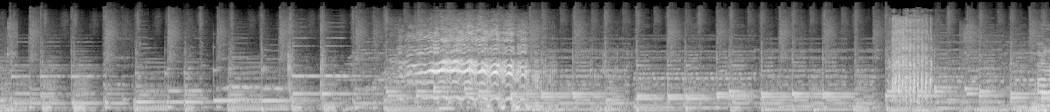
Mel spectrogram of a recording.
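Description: A toy horse plays a bright electronic neigh amid tinkling toy music, with a second shorter whinny near the end.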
